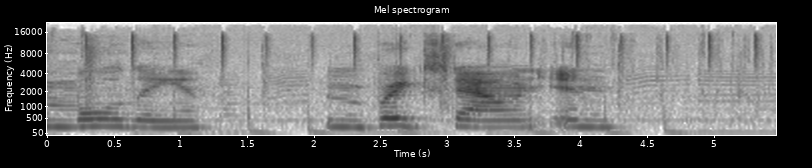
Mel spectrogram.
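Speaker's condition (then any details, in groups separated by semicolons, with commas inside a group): Friedreich's ataxia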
